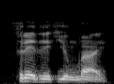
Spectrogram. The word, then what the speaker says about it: Ljungberg: Fredrik Ljungberg.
